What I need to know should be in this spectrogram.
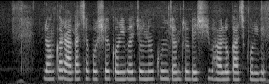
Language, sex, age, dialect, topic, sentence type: Bengali, female, 31-35, Rajbangshi, agriculture, question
